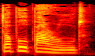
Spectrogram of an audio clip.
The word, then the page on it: double-barrelled: British English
